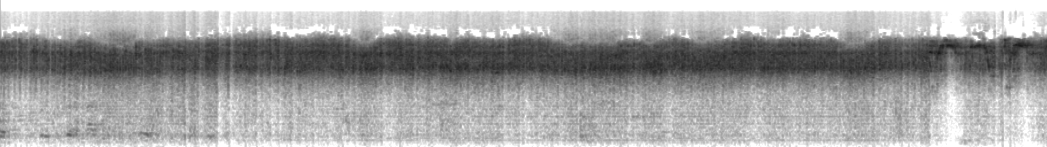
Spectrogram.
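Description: Swiftlets chirp and twitter shrilly, steadily and without a break.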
